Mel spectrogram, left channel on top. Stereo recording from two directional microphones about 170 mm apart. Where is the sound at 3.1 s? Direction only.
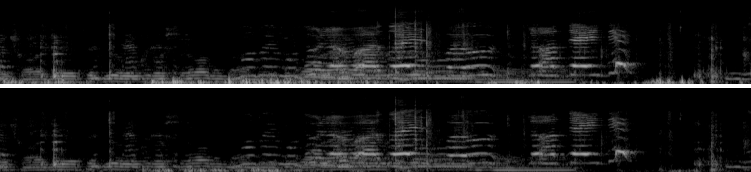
25° left (ahead or behind).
